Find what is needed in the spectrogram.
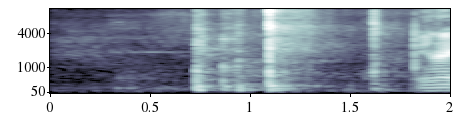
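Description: Hard plastic air intake hose handled and squeezed by hand, giving two sharp plastic clicks about a second in and a few lighter ticks after them.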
